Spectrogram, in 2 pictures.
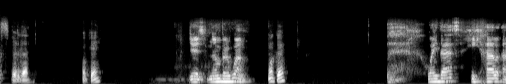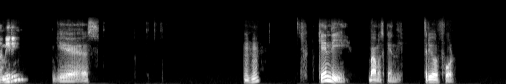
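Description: A man speaks over an online call in short phrases.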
